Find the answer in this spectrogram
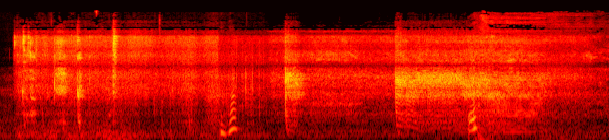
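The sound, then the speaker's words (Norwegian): Loud, drawn-out farts from a person in a bedroom, with a squeaky, rising pitch, one around the middle and another near the end, set against a steady hiss and scattered rustling thumps. “Først en liten god natt, altså en gigantisk fis”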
